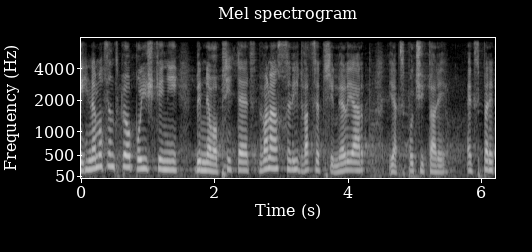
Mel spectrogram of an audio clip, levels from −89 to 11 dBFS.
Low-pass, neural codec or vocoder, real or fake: 7.2 kHz; codec, 44.1 kHz, 1.7 kbps, Pupu-Codec; fake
